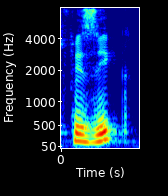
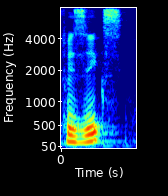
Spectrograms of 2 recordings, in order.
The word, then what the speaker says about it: physique: Sorry, the word is physique. By mistake I pronounced it physics.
